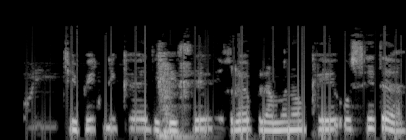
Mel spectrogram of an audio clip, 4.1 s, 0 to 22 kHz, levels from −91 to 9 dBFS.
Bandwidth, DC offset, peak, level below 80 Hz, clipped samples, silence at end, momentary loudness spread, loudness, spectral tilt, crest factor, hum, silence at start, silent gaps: 9.6 kHz; under 0.1%; -6 dBFS; -42 dBFS; under 0.1%; 0 s; 6 LU; -22 LUFS; -6 dB/octave; 16 dB; none; 0.25 s; none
